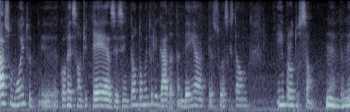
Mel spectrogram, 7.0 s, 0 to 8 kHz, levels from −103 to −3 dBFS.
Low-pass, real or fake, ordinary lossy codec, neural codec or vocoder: none; real; none; none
